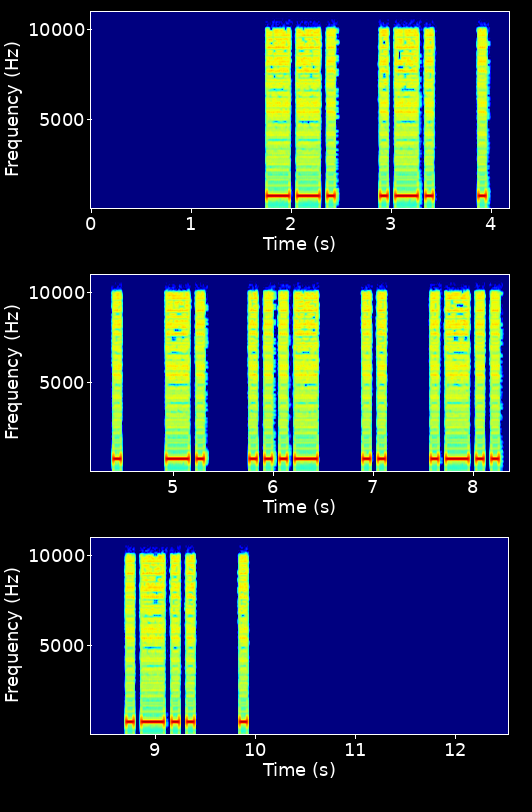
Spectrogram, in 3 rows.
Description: Morse code, heard as a keyed tone, about 16 wpm, spaced as for 11 wpm, 800 Hz. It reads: GREENVILLE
